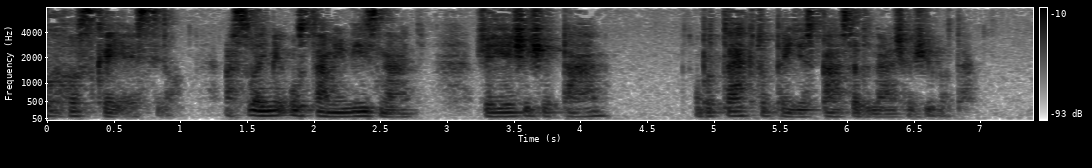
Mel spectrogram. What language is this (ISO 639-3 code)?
slk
